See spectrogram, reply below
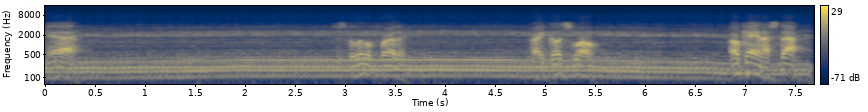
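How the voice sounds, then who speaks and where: An actor playing a desperate, greedy killer in a 1940s radio thriller, with rough, slangy, excitable talk. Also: male voice, lowish voice, measured pace. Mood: wary. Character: desperate, greedy killer hunting for a stolen diamond. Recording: dull, faintly noisy 1940s radio recording.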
